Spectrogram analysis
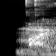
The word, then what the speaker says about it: mãe: Cioè, madre, mai. Mãe, Mai si pronuncia.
